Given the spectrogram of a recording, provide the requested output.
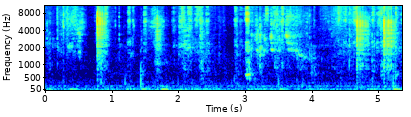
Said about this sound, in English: All right, let's get all these dice-a-roo back in here.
